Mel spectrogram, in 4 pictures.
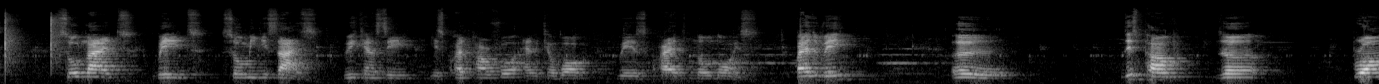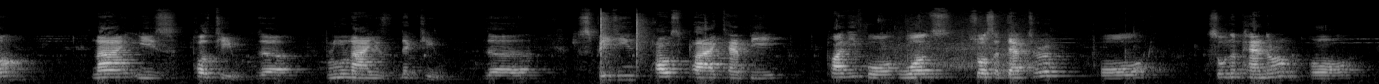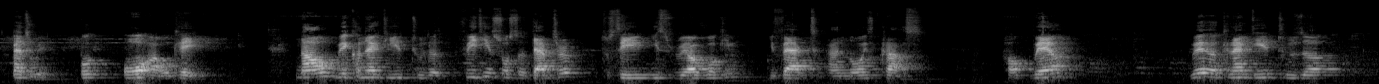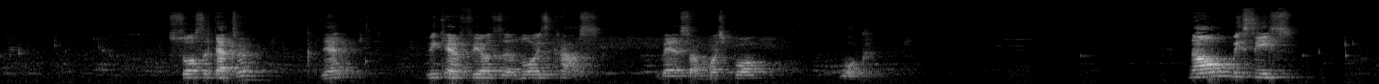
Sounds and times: Speech: 0.6 - 8.6, 9.5 - 10.2, 11.2 - 12.7, 13.6 - 14.1, 14.7 - 29.6, 30.5 - 36.9, 37.6 - 41.6, 42.3 - 45.0, 45.6 - 50.4, 53.3 - 54.4.

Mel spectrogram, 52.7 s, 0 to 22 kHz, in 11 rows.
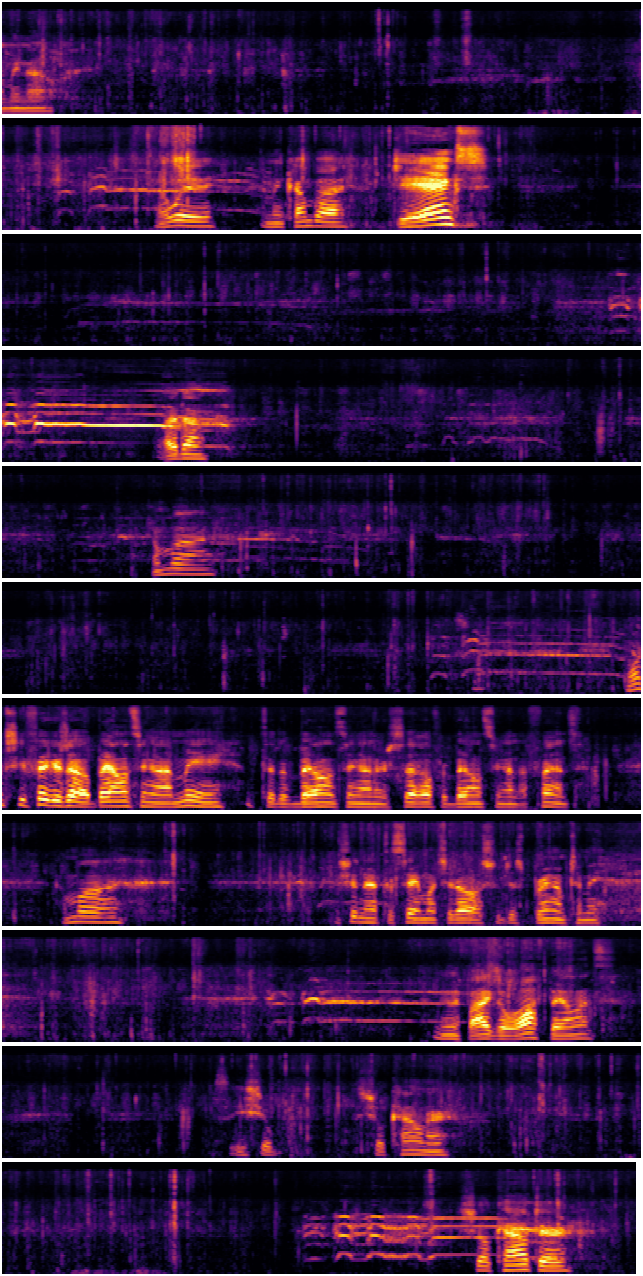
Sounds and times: Livestock, farm animals, working animals: 0.0 - 52.6
Domestic animals, pets: 0.5 - 6.8, 8.7 - 28.6.

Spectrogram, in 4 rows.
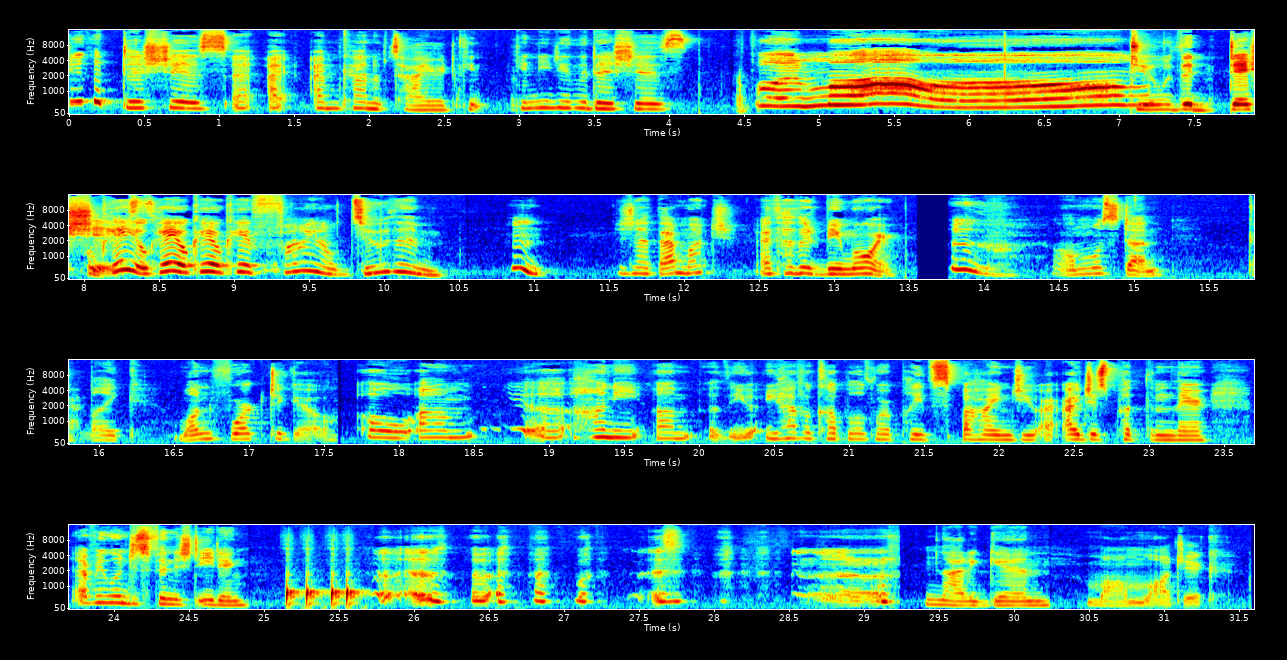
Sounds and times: Speech: 0.0 - 15.2, 15.8 - 24.9, 29.1 - 31.6.

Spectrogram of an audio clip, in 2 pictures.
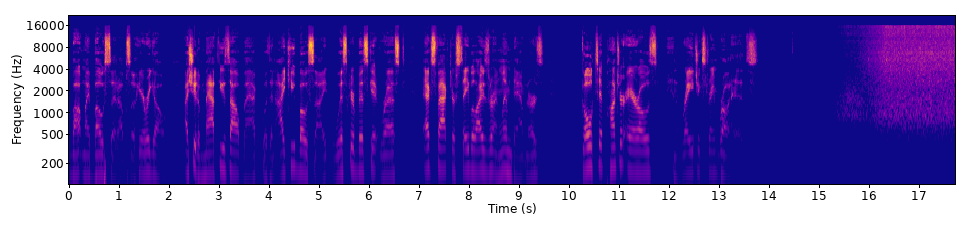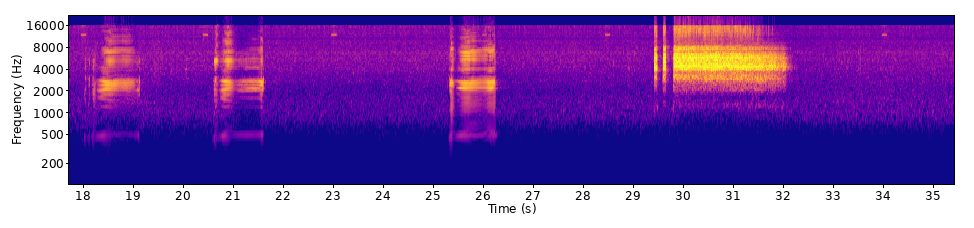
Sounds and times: Animal: 18.0 - 19.2, 20.5 - 21.6, 25.3 - 26.3, 29.4 - 32.2.

